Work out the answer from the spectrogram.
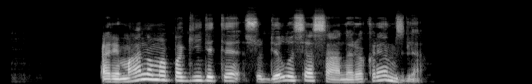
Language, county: Lithuanian, Kaunas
